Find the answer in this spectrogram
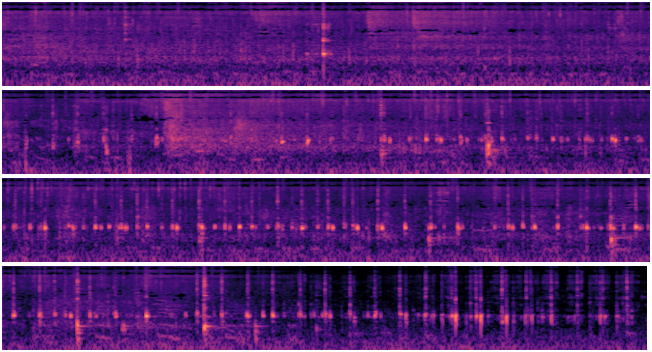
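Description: Beaten egg frying in oil in an aluminium kadai, with a steady sizzle while a metal spatula stirs and turns it. From about ten seconds in, quick repeated scrapes of the spatula against the pan.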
